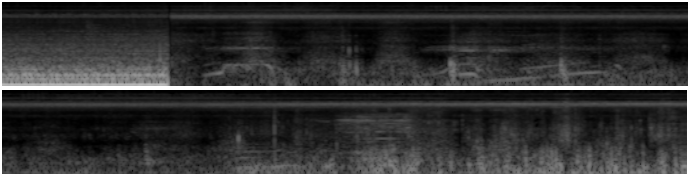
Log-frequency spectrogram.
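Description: Cattle low and moo at a distance on a farm, several drawn-out calls over a breezy outdoor background with a faint vehicle hum, after a brief loud rumble at the start.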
